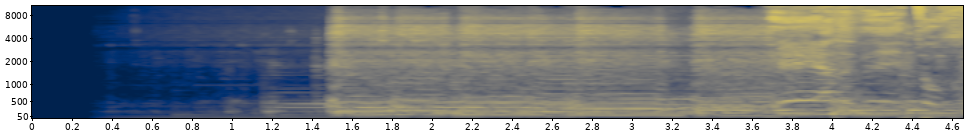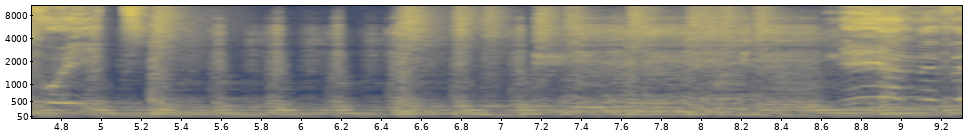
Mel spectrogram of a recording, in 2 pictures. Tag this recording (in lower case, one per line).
rapping
music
